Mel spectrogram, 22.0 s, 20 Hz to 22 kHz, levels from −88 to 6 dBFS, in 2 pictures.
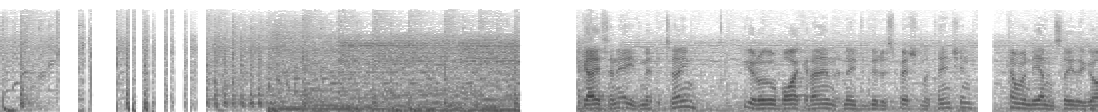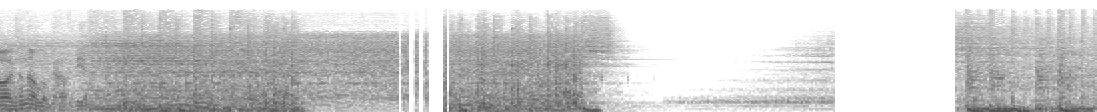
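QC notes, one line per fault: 0.59–2.07 s: digital broadcast dropout. The sound cuts in scattered holes totalling 0.96 s, the longest 0.26 s. The receiver mutes whenever frames fail and resumes on good ones, and the whole-frame steps fit roughly 32 ms frames.
5.20–5.78 s: digital broadcast dropout. It is a single 0.58 s mute.
9.78–9.94 s: digital broadcast dropout. It is a brief 0.16 s mute.
14.96–15.48 s: digital broadcast dropout. Broken holes total 0.35 s, the longest 0.16 s.
19.31–20.53 s: digital broadcast dropout. It is a continuous 1.22 s mute, and that audio is lost.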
